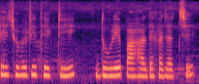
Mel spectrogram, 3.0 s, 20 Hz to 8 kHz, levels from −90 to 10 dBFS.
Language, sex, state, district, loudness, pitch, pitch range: Bengali, female, West Bengal, Alipurduar, -15 LUFS, 235 Hz, 220-250 Hz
